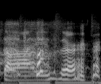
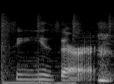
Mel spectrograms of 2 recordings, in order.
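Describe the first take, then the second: First: The name sounds like the word sizer. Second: The name sounds like the word Caesar. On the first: The speaker calls it wrong. "not Sizer" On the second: The speaker calls it right. "it's Caesar"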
